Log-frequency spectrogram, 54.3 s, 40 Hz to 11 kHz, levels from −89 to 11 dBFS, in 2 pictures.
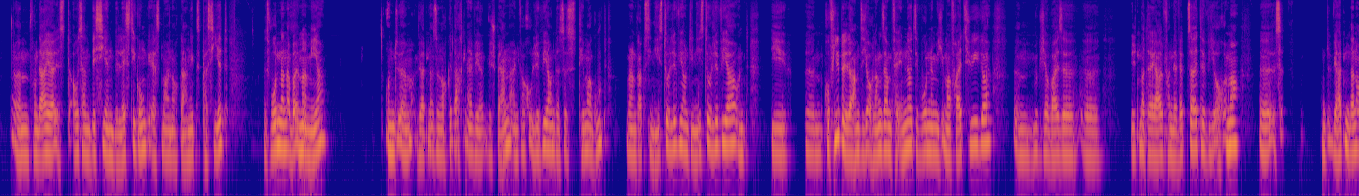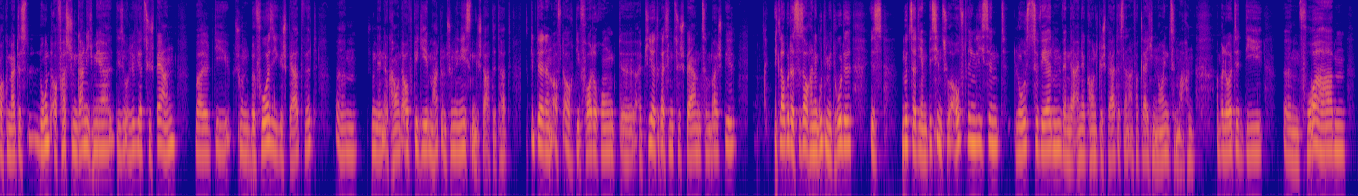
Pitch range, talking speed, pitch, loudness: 140-165 Hz, 175 wpm, 150 Hz, -29 LUFS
